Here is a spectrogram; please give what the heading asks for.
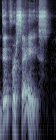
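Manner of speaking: Versace said as ver-SACE, rhyming with face; broadcast pronunciation. Shown as a demonstration. Host insisting on the coach's name as heard on TV, correctly pronounced. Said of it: "They said Dick Versace on the".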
